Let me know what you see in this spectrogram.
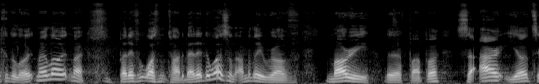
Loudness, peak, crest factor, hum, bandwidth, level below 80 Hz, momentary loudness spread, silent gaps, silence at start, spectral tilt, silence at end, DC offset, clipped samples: -22 LUFS; -4 dBFS; 18 dB; none; 19 kHz; -58 dBFS; 7 LU; none; 0 s; -6.5 dB/octave; 0 s; under 0.1%; under 0.1%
